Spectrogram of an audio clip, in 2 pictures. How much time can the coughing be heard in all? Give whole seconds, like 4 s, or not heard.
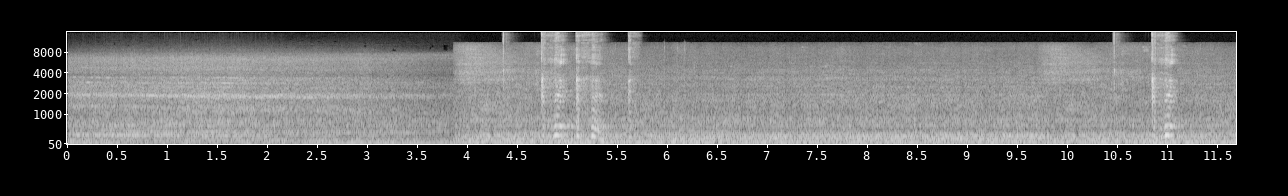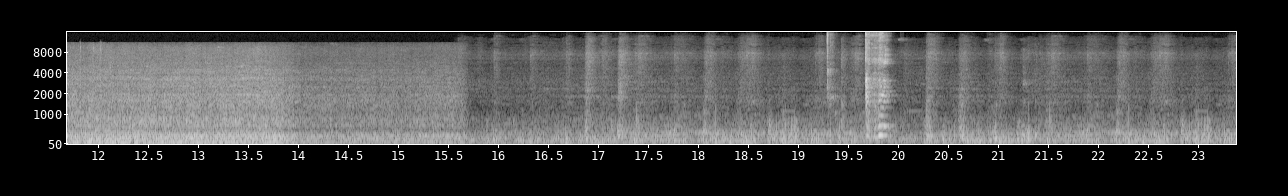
3 s.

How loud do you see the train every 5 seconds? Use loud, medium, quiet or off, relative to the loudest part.
loud, loud, loud, medium, medium.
